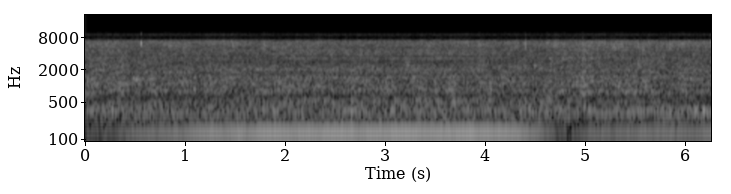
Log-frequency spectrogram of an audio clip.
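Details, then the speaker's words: Kenmore washer entering spin cycle: water drains and motor hums steadily but drum doesn't spin; lifting and closing the lid makes it spin, needed twice per wash. Drum not spinning. "it's going into the spin cycle you can hear the water draining but you hear the motor but it's not spinning can you hear the motor"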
